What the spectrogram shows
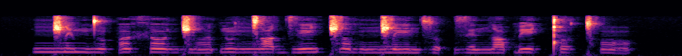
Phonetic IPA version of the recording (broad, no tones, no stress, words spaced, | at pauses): ŋ͡ǁemdõʔɑ̃ xɑ̃ɡ͡ǁɑ̃ɗõŋ͡ǀɑ d͡zẽǁɑ̃m ŋ͡ǁẽd͡zoʔzɘnɑ ɓeǃoǀʰɔ̃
